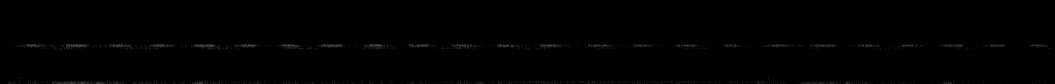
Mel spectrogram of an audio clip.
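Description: Crickets chirping in an even, steady rhythm, about two and a half chirps a second, faint.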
